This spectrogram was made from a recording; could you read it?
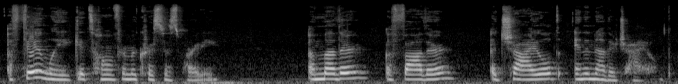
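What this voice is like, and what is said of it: Put-on serious narrator voice. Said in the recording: “I was trying to do my serious voice.”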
